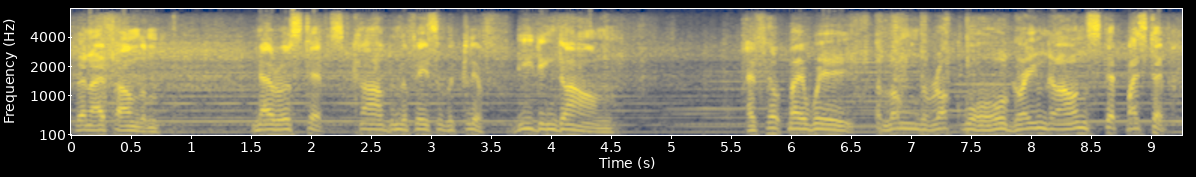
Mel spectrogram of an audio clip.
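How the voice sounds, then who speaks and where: A man's voice: fairly low pitch, steady tone, unhurried, close to an everyday voice, low-quality recording. Man acting a tense radio thriller hero, music behind. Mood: urgent. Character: hunted hero narrating his tense spy adventure. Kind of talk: 1940s radio acting, dramatic first-person narration.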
